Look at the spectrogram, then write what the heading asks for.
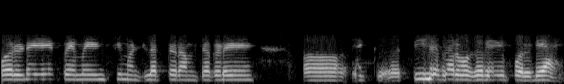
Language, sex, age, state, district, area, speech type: Marathi, female, 45-60, Maharashtra, Thane, rural, conversation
